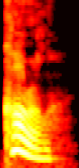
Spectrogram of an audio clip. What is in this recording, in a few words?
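"coral", British English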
